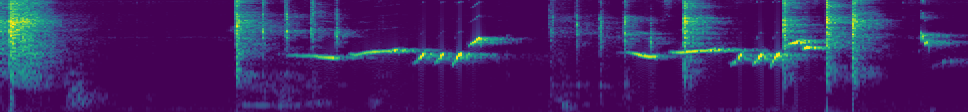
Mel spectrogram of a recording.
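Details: Song of a white-rumped shama, meant to goad silent shamas into singing again: a short burst of noise, then sliding whistled notes and trills mixed with sharp clicking, harsh bursts.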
